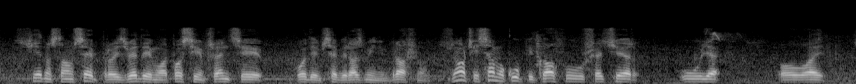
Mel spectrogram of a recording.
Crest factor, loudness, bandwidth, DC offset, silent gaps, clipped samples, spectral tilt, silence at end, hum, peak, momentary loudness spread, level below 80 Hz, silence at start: 16 dB; -25 LUFS; 5.8 kHz; under 0.1%; none; under 0.1%; -10 dB/octave; 0 s; none; -8 dBFS; 6 LU; -54 dBFS; 0 s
